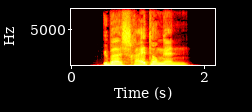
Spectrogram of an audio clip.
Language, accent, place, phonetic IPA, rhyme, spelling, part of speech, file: German, Germany, Berlin, [yːbɐˈʃʁaɪ̯tʊŋən], -aɪ̯tʊŋən, Überschreitungen, noun, De-Überschreitungen.ogg
- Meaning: plural of Überschreitung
